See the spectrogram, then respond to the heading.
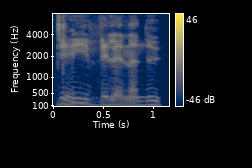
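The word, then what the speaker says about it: Denis Villeneuve: Dilly Denny Denny vainu but it's spelled Dennis with yes but he's French okay it's Denny villu he is a genius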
